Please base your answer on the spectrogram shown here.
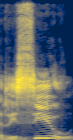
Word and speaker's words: receive: रिसीव। देखिए यहाँ पे EI यानी EI एक साथ आया है तो इस EI का E उच्चारण होगा, यानी बड़ी E की हम उच्चारण करेंगे मात्रा, ठीक।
